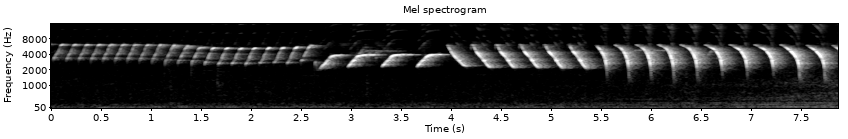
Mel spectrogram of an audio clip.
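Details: Canary song played for training birds: fast trilled tours of repeated notes, first high level trills, then short rising slurs, then a loud run of descending sweeps about twice per second.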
